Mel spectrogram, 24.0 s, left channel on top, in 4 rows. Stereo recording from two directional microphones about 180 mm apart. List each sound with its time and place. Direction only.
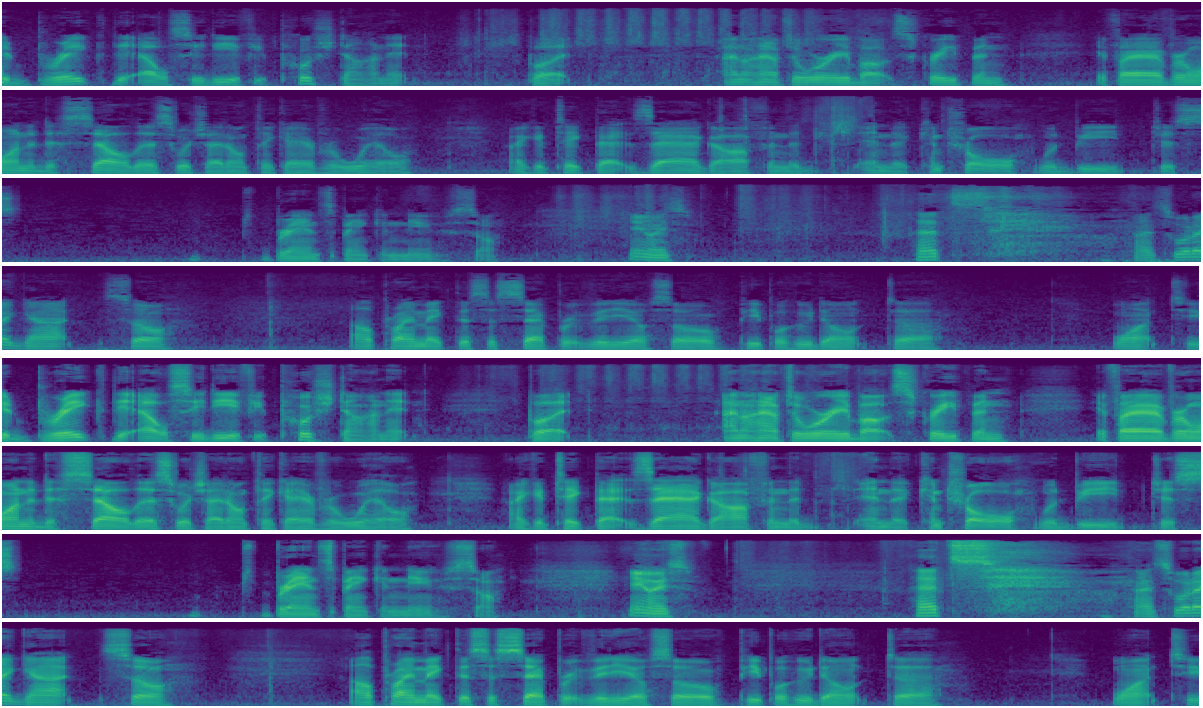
0.0 s speech: 15° right (ahead or behind)
3.3 s sanding: centre (ahead or behind)
3.5 s speech: 15° right (ahead or behind)
13.2 s speech: 15° right (ahead or behind)
16.5 s speech: 20° right (ahead or behind)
